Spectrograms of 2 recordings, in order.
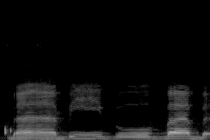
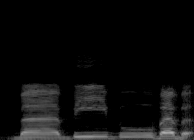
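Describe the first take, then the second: No difference in how they are said.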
